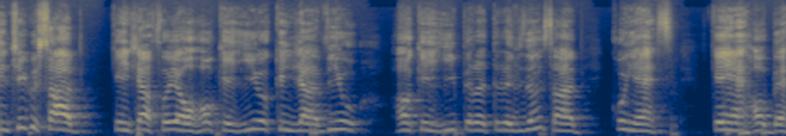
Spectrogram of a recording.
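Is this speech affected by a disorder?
Yes: cerebral palsy.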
